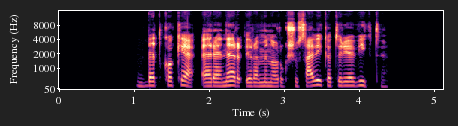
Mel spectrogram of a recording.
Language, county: Lithuanian, Alytus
